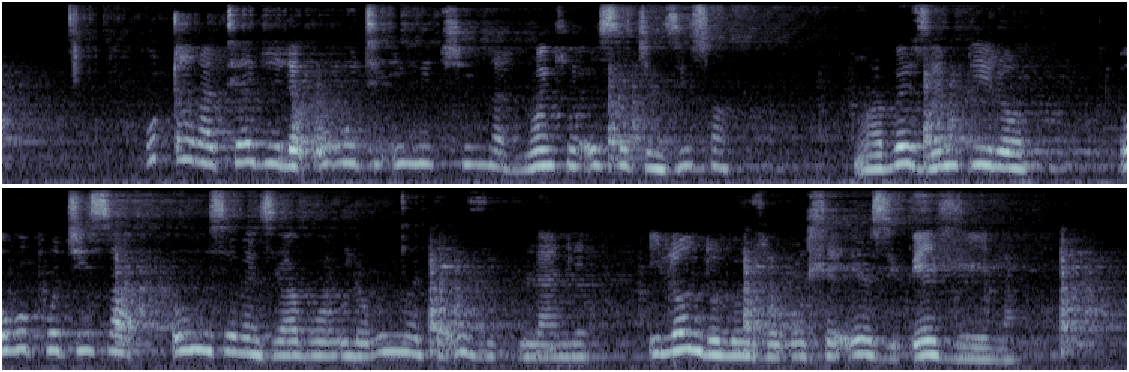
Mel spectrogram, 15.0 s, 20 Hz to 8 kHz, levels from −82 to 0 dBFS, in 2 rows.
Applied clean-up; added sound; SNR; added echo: none; Mechanisms; 13 dB; reverberation time 1.8 s.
